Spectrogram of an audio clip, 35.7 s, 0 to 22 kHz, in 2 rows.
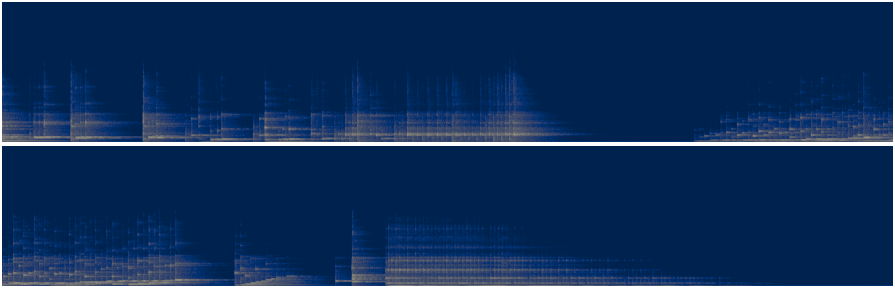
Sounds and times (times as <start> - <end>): Vibraphone: 0.0 - 8.2, 13.9 - 32.5
Marimba, xylophone: 0.0 - 10.8, 13.9 - 32.4.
